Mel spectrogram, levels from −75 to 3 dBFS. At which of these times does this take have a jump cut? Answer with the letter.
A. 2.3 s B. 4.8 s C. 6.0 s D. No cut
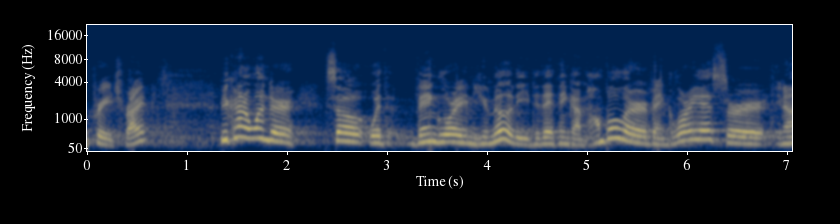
D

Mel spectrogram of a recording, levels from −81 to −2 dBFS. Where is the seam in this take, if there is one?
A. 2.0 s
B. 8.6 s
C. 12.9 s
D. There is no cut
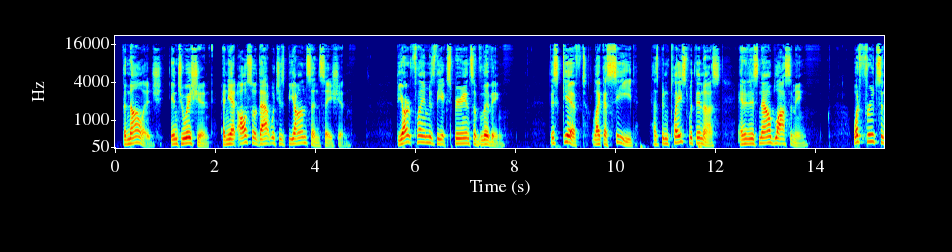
A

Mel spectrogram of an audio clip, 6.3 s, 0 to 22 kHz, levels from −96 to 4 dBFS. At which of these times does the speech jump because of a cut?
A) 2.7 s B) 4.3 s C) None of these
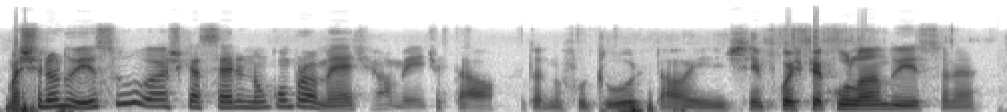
A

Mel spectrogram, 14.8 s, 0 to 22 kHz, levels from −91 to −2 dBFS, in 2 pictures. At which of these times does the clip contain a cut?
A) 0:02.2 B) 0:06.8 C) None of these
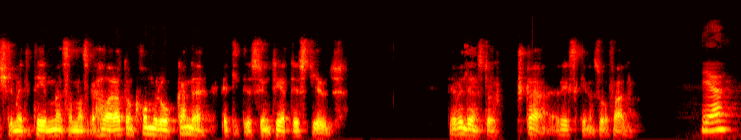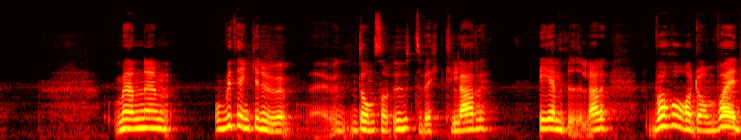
A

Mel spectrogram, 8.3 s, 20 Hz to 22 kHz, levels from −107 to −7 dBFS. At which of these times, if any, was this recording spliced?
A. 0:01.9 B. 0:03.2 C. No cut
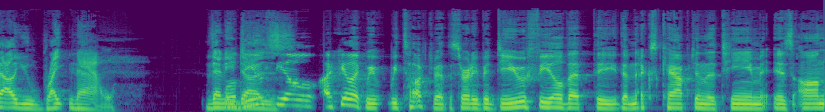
C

